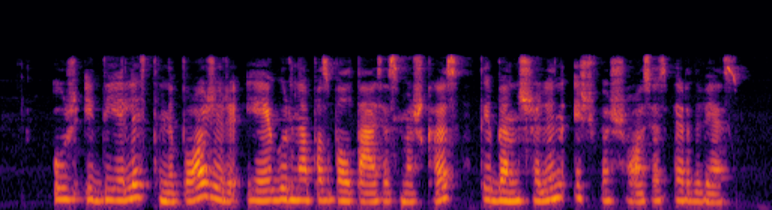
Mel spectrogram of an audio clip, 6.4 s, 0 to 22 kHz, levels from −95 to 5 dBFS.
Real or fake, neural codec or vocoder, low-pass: real; none; 7.2 kHz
